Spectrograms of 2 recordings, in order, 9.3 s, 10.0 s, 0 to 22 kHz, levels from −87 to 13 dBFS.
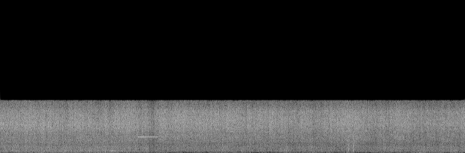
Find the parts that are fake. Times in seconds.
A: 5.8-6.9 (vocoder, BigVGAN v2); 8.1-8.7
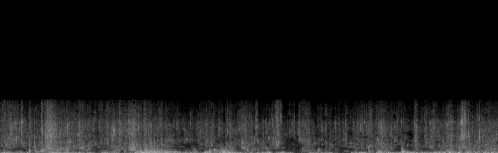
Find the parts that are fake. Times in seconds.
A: 3.4-6.9 (codec, HILCodec)

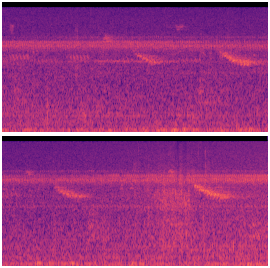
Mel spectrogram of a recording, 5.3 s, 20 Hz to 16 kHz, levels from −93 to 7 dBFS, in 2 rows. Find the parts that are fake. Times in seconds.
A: 0.0-3.2 (vocoder, BigVGAN v2)

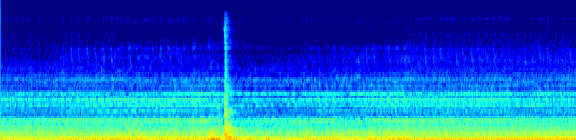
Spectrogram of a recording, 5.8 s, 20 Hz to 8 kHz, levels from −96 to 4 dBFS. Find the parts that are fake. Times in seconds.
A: 1.2-4.1 (vocoder, HiFi-GAN)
